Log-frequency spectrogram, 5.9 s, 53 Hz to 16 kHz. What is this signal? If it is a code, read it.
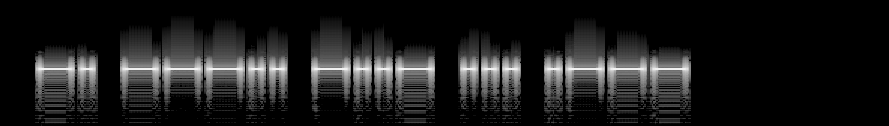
Morse code, heard as a keyed tone, about 17 wpm, 700 Hz. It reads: N8XSJ
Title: USA Call Signs - 5 Characters - Repeated 3x - 17wpm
